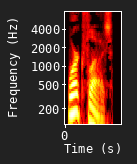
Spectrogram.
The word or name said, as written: workflows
